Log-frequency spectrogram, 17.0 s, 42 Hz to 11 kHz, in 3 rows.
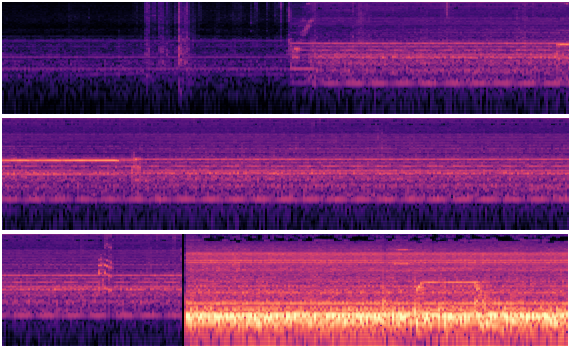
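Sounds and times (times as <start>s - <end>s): electric machine humming: 2.9s - 17.0s
high whine: 12.3s - 17.0s.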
